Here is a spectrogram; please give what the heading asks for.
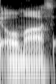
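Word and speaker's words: Omos: aj styles omas omas i don't know how to say they say oma they do say omas and bobby lashley in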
